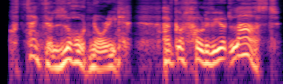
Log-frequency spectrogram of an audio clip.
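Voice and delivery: high-pitched outburst of relief; relieved cry. A narrator's reading. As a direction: cry out as if you've finally caught up with them. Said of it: "he cried".

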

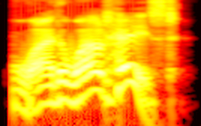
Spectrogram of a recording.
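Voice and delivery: slow, high repeated question; pointed, drawn-out asking; insistent repeat. Acted. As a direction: draw the question out to press it. But as I say.

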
